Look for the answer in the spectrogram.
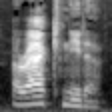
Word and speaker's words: Arachnida: Class, Arcanida. Arcanida. Our Canada. – Okay. – Arcanida. – So we have Europe and Canada. – Archanida really is Arachnida. Duh. It's Arachnida. – Wow. You butchered that one. – And then order is Aranei. – That's the one that has an A-E-A.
